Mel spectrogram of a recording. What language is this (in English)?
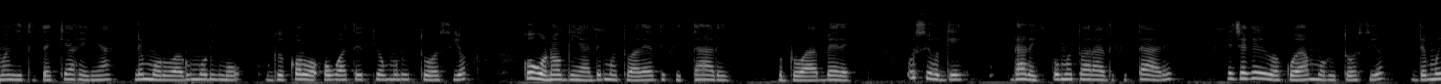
Kikuyu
